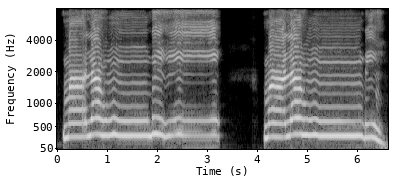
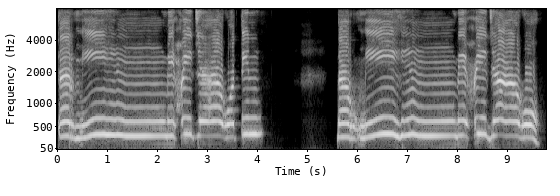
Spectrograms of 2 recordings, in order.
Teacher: میم ساکن کے بعد حرف با آ جائے تو وہاں اخفا ہوگا، مطلب آپ کو اس کی آواز ناک میں لے کر جانا ہے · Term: اخفاء شفوی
